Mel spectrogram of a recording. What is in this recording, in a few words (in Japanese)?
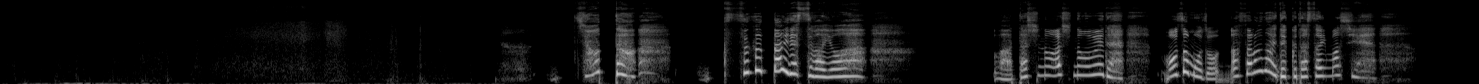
ささやかれながら右の耳かき, ASMR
